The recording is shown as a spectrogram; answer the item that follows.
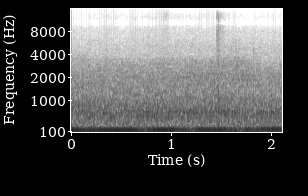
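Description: A steady low hum, one unchanging tone, over continuous low rumbling background noise, with no speech.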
